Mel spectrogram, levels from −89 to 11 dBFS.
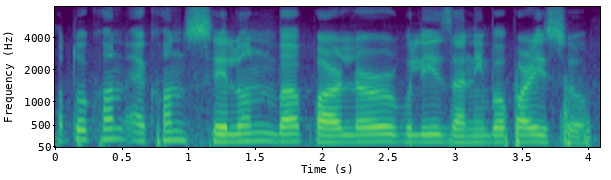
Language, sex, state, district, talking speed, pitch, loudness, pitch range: Assamese, male, Assam, Sonitpur, 115 wpm, 155 Hz, -16 LUFS, 145-170 Hz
